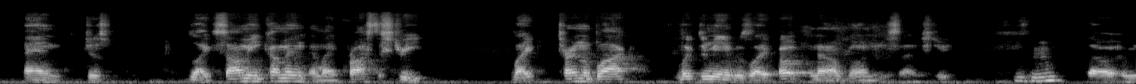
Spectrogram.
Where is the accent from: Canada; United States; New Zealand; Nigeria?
United States; Chicago, Illinois; is like you say, where are you from? Chicago.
